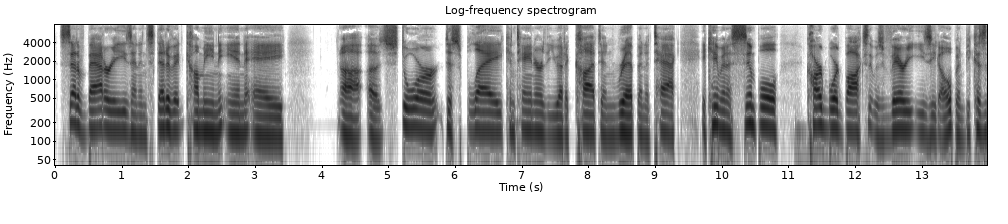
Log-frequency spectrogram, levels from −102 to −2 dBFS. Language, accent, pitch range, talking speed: English, American, 145-180 Hz, 165 wpm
